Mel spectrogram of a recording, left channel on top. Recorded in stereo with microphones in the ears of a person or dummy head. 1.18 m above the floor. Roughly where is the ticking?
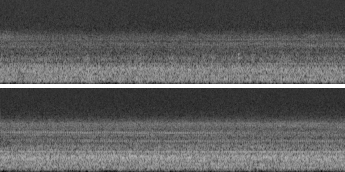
I don't hear ticking.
